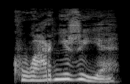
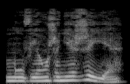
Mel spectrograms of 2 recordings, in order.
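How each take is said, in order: First: Higher and louder, slow, weight on "nie"; grave confirmation. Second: Said in the usual way. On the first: Acted. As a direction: press "nie żyje" slowly, like final news. (powoli i dobitnie, z naciskiem na „nie”) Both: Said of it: "stwierdziła Diara".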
